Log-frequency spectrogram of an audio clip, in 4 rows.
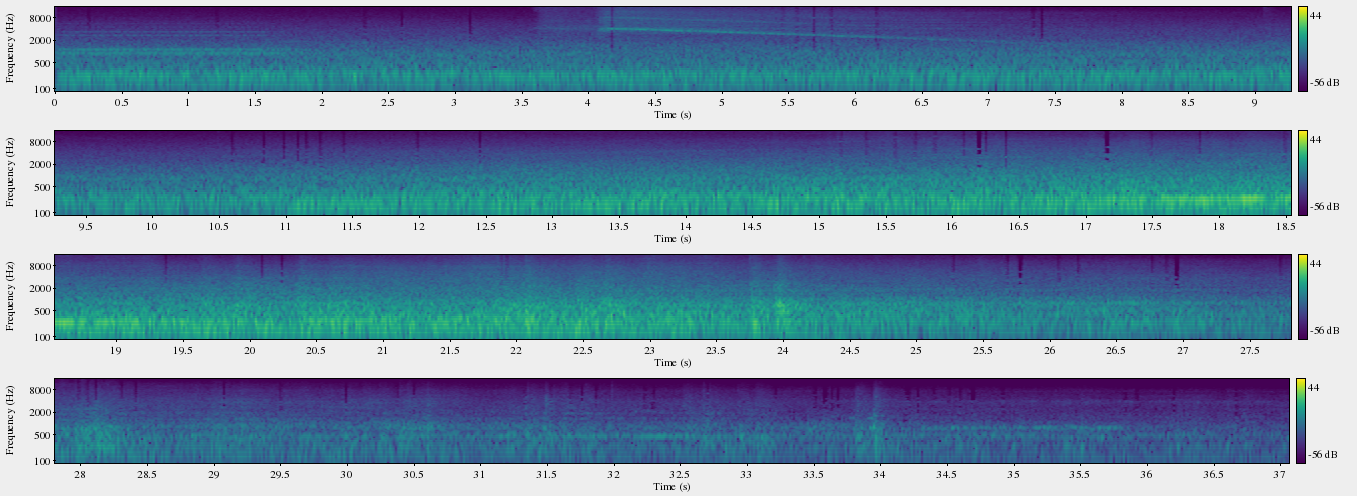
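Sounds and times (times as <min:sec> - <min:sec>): rumbling train wheels: 0:10.2 - 0:37.0.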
